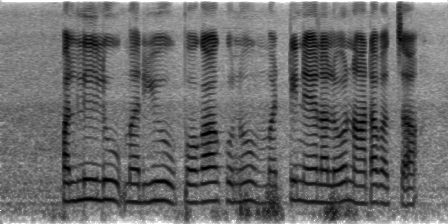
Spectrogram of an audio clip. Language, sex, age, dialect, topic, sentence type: Telugu, female, 18-24, Utterandhra, agriculture, question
